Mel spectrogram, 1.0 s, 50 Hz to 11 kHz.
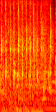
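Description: A bottle of Clinique Fit workout liquid foundation, SPF 40, is shaken hard before use. It makes a fast, even run of bright, clicking rattles that carry on steadily for about a second.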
